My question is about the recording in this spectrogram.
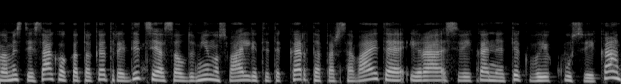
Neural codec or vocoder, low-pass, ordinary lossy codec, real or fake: none; 7.2 kHz; AAC, 64 kbps; real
